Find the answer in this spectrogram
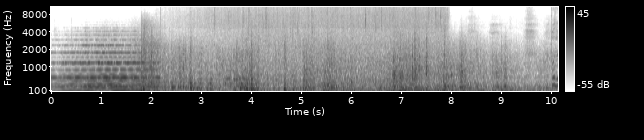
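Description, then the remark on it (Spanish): A brief sustained musical tone gives way to a steady downpour of heavy rain in a forest, with deep rolling thunder rumbling loudly through the storm. “¿Y qué hacen tres chavales de 12 años cuando se encuentran a una chica sola en el bosque que no dice ni una palabra un día de tormenta?”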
